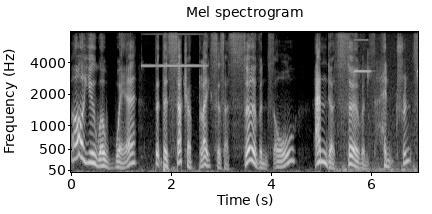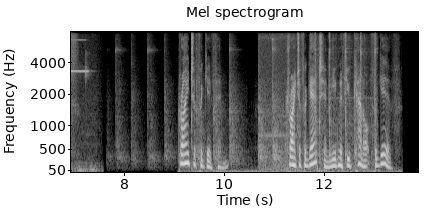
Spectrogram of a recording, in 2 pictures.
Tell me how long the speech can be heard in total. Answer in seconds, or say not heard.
10 s.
